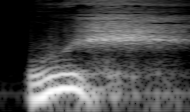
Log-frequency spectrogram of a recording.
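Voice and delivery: mock train whoosh. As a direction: voice the train rushing by. Train passes by.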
